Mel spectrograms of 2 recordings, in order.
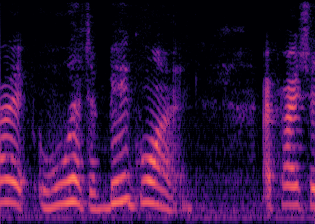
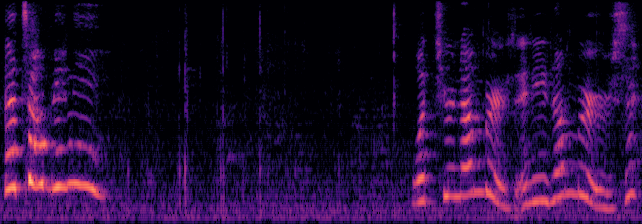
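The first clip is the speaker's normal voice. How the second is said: excited; 8 semitones higher, 5 dB louder than usual. Real, not acted. Excited about the count.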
